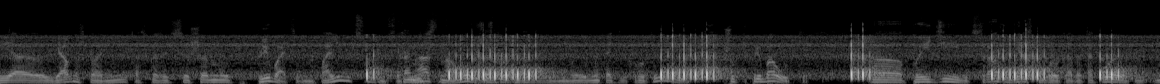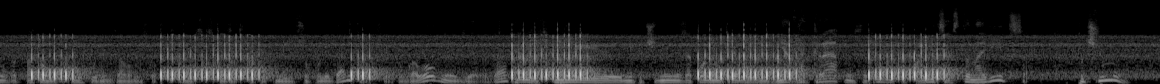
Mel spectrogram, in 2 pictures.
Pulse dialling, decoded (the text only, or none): 1 8 5 2 5 2 4 9 2 7 9 7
